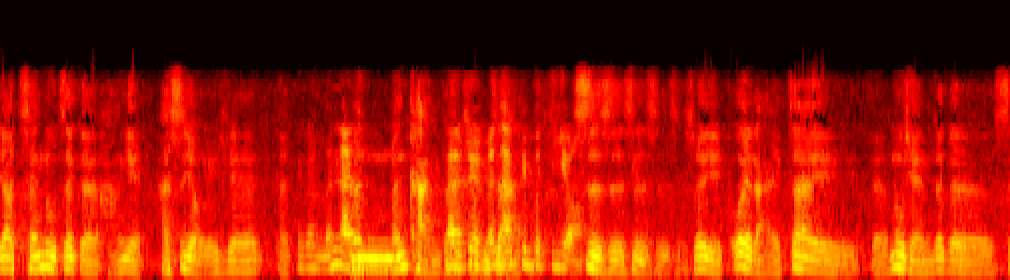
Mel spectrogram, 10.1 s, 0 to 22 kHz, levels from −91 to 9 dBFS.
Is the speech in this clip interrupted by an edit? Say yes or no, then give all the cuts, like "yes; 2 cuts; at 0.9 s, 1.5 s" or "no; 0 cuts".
no; 0 cuts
